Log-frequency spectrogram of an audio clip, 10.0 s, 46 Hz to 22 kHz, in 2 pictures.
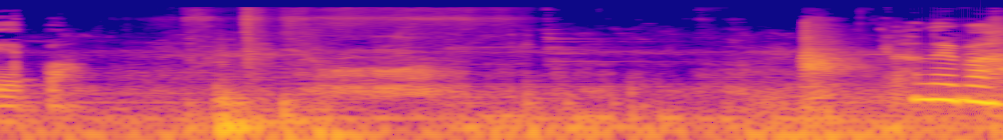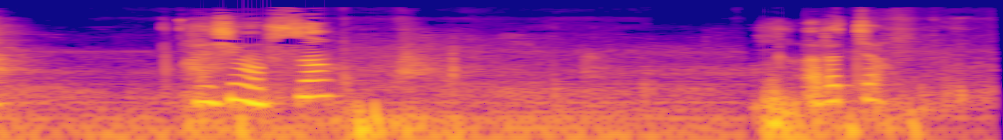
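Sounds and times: cat purring: 0:01.4 - 0:02.8.

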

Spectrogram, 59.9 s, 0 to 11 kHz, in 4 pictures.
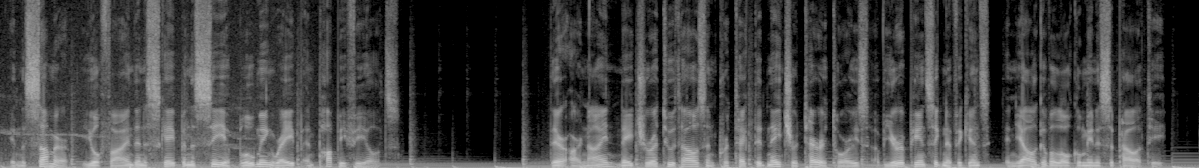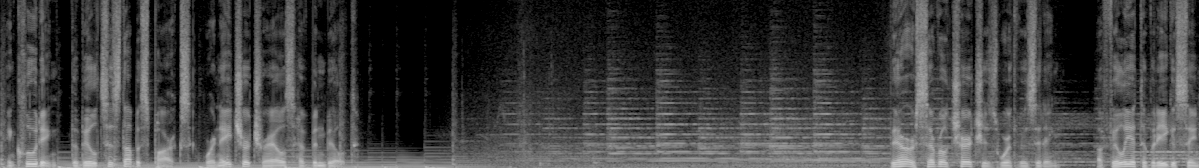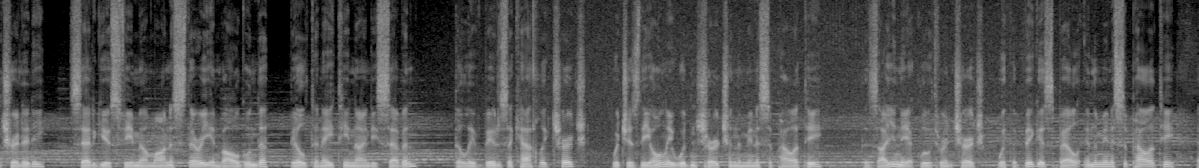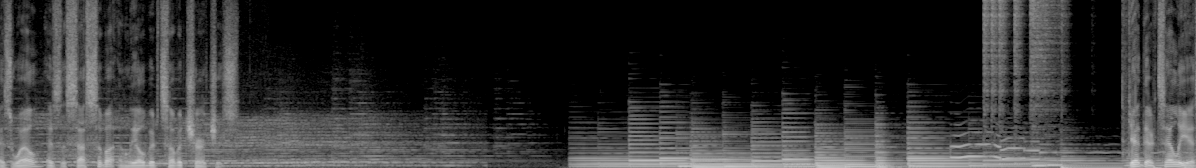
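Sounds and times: church bells ringing: 0:20.9 - 0:35.3, 0:38.4 - 0:45.9.

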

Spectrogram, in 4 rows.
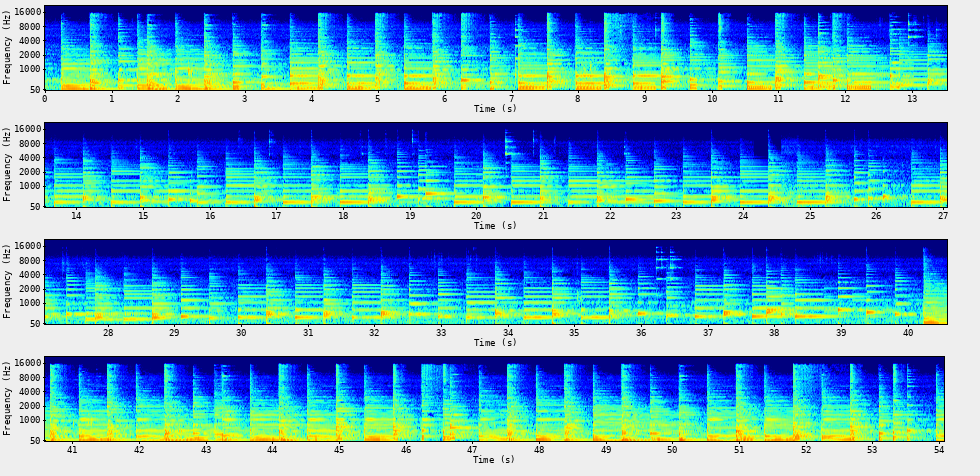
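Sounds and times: plucked-string tune with beat: 0:00.0 - 0:54.0.

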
